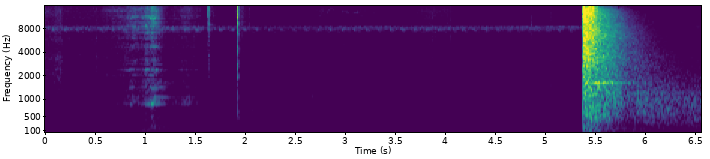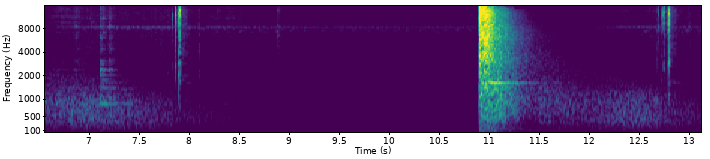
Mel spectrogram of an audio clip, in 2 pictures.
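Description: Two shots from a Magnum Research BFR single-action revolver in .45-70, about five and a half seconds apart. Each is a sharp, very loud crack followed by a long echo fading over two to three seconds. A light metallic click follows about two seconds after each shot.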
